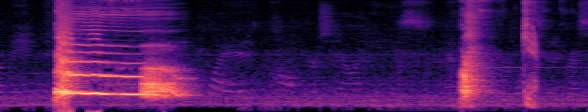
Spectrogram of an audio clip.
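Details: Pet dog at play with its companion Roxy or Bowser lets out one long, tonal howling bark that breaks into a rougher tail, then after a pause two short sharp barks.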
